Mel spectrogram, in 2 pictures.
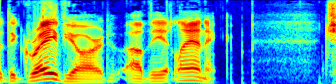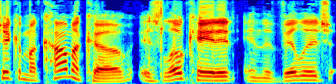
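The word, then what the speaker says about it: Chicamacomico: Chickamaucomico, pronounced Chickamaucomico, is a 400-year-old Indian name for a famous place on Hatteras Island.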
